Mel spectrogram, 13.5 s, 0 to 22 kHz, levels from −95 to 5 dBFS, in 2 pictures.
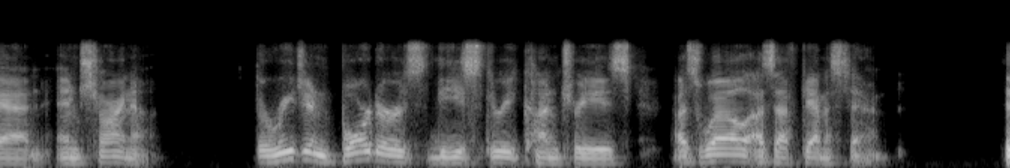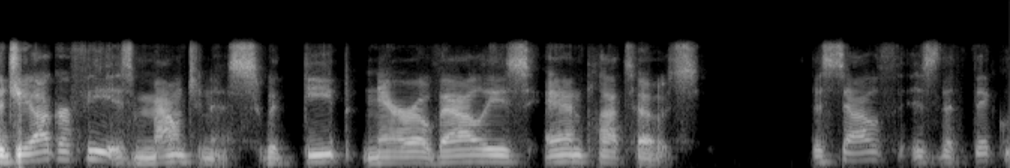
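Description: Opus voice compression affects the speech throughout. The coder runs in its SILK linear-prediction mode at wideband, so nothing above 8 kHz survives, and the excitation within the 20 ms frames is coded coarsely. The damage is heavy: the speech is muffled and hoarse with a slightly robotic edge, which fits a very low bitrate of around 10 kbps.

At 6.73 s a sudden gain jump raises the speech and the background noise together by about 12 dB. About 0.15 s later, at 6.88 s, the level drops back just as abruptly. At 11.22 s a second step cuts the level by about 7 dB, and it stays down to the end. Both steps happen from one sample to the next with no fade, most likely a gain setting applied without a ramp.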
